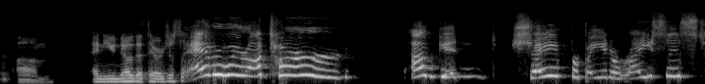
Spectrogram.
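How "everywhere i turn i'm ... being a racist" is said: very high, loud put-on Southern drawl, drawn out. Acting out other people in a story, mocking Southern voice. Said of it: "with my Southern voice".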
